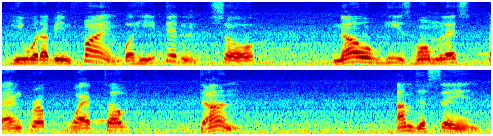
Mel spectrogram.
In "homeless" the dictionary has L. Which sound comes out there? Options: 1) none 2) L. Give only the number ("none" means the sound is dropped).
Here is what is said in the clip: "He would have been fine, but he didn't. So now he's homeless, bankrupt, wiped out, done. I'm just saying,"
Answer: 2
